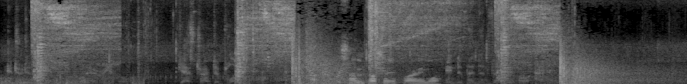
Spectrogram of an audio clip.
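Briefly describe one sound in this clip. Loud blasts boom and rumble.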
